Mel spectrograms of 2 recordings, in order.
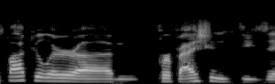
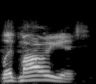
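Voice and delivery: louder, higher, punched echo; 5 semitones higher, 10 dB louder than usual. Real, not acted. Co-host echoes the joke back, loud and emphatic.

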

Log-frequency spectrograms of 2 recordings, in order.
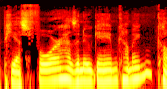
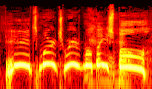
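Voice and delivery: much higher whiny baseball fan. Retold or imitated. Cohost mocking fans waiting for baseball, much higher whine. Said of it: "Everybody's been".

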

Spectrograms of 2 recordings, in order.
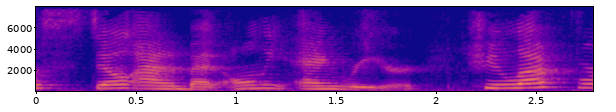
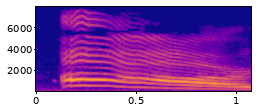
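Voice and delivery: loud, raised "arr" roar; pirate bellow; 7 semitones higher, 12 dB louder than usual. A narrator's reading. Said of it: "bellowed the big man".

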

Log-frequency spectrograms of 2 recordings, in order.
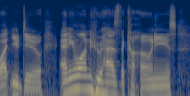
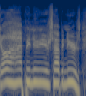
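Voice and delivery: high, singsong party greeting; cheery greeting; 11 semitones higher, faster than usual. Retold or imitated. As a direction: imitate someone breezily greeting everyone in passing. Imitating woman greeting everyone passing.

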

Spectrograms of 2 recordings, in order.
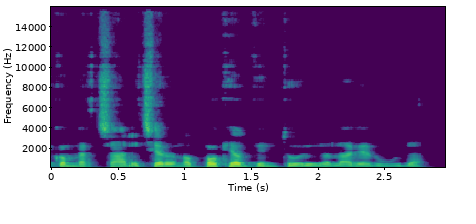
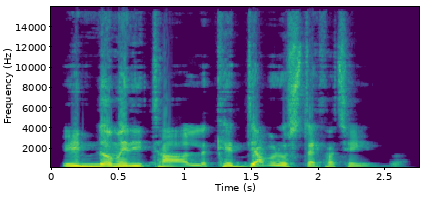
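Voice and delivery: shocked shout; 3 semitones higher, 9 dB louder than usual. Acted. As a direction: bellow at Felix in disbelief. Hef shocked at the attack.

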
